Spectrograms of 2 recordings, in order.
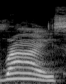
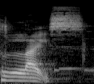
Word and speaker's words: rice: It is rice and not lice.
